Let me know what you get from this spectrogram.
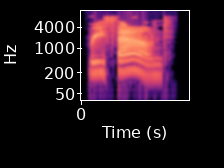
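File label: "refound", English, uk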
